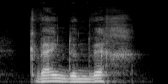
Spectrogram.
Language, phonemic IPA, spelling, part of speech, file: Dutch, /ˈkwɛində(n) ˈwɛx/, kwijnden weg, verb, Nl-kwijnden weg.ogg
- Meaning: inflection of wegkwijnen: 1. plural past indicative 2. plural past subjunctive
